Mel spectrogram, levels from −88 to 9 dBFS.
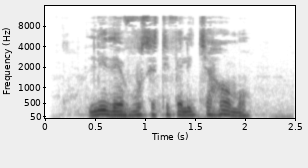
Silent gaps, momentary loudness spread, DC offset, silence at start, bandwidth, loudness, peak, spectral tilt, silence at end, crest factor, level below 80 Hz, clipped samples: none; 11 LU; under 0.1%; 0.45 s; 11.5 kHz; -22 LUFS; -8 dBFS; -5.5 dB/octave; 0.45 s; 16 dB; -46 dBFS; under 0.1%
